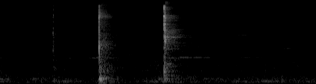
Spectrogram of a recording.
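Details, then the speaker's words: Solar PV low-voltage-disconnect setup: H3Y timer delays switch-on about 10 seconds; in a quiet room a couple of crisp clicks as the timer relay pulls in after its delay, normal switching. "Jadi kalau dari LVD-nya off bareng ya, off-nya bareng, semuanya bareng."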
